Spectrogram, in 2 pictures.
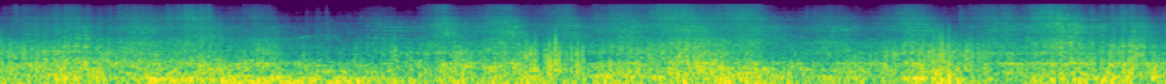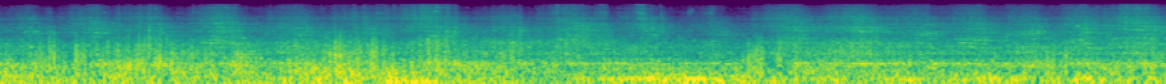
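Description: Double-stack intermodal container freight cars rolling past close by: a steady loud rumble, with the wheels clacking irregularly over the rail joints.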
